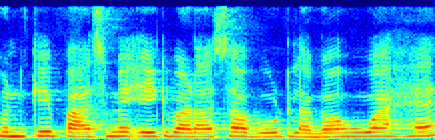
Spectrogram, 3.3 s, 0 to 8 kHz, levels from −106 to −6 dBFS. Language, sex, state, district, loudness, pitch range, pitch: Hindi, female, Bihar, Saharsa, -25 LUFS, 220-240 Hz, 230 Hz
